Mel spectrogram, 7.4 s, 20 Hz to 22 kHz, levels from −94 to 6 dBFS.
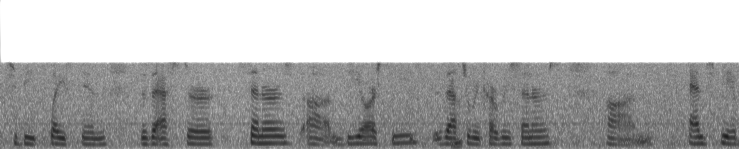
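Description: No technical faults can be heard in this recording.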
